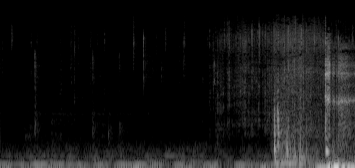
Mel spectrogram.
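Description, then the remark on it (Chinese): Faint scattered clicks and rustles give way to a sudden, loud crackling crunch as something is squeezed by hand with increasing force and crushed, the splintering building over the final second. No one speaks. “又加大力度了，要把它捏碎了。”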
